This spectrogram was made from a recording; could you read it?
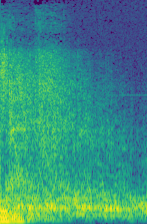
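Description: A deep, rolling rumble of thunder from a passing storm fills the whole moment, loud and continuous with a heavy low-end roar that stays steady and never breaks into separate cracks.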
